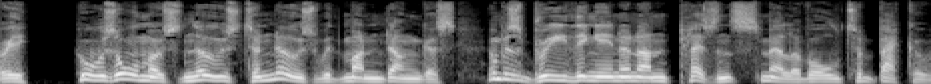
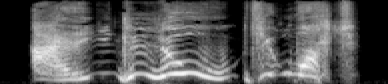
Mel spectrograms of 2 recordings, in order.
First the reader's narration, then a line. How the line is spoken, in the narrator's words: spluttered Mundungus, who was slowly turning purple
